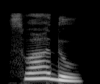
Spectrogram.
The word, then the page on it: ಸ್ವಾದು: svādu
